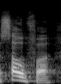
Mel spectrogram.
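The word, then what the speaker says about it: ソファ: So maybe one of us says I'll sleep on the sofa. Sofa is sofa with a long a sofa.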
